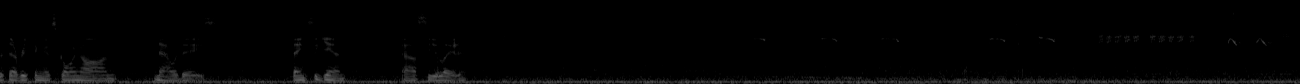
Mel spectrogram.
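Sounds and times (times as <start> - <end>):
steady low hum: 0.0 - 13.0
faint bird chirps: 7.3 - 13.0.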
